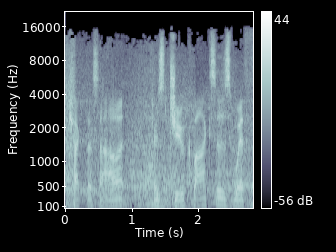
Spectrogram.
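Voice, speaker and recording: Loud background noise surrounds a man speaking fairly slowly in a dry sound with no echo. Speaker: travel vlogger. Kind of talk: casual vlog chat. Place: cafe. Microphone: phone near.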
